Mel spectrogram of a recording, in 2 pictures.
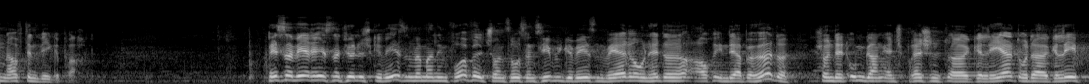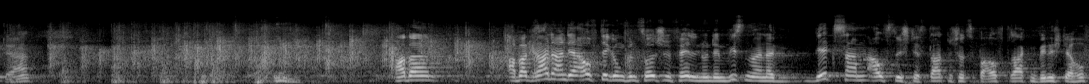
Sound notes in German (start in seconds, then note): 11.0 Beifall bei der SPD und der FDP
